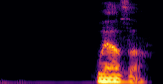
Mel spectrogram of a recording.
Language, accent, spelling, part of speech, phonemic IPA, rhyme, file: English, Australia, wowser, noun, /ˈwaʊzə(ɹ)/, -aʊzə(ɹ), En-au-wowser.ogg
- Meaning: One with strong moral views against alcohol, gambling, pornography, etc., who seeks to promulgate those views; a censorious, self-righteous, puritanical person who tries to stop others from having fun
